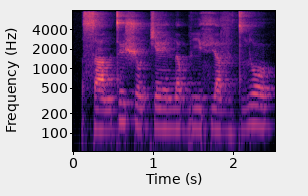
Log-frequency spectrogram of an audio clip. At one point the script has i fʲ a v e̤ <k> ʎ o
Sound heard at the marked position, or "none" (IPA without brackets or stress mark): t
